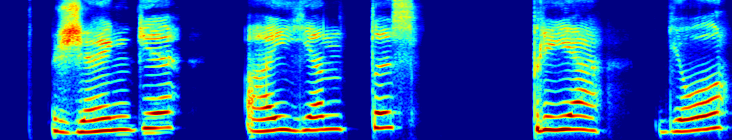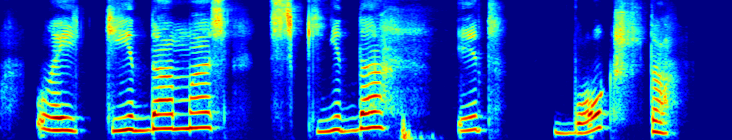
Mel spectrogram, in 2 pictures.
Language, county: Lithuanian, Kaunas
